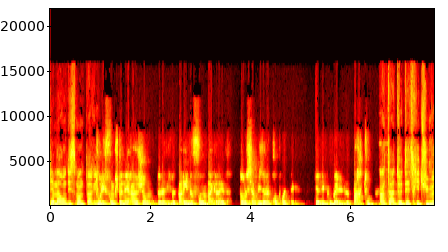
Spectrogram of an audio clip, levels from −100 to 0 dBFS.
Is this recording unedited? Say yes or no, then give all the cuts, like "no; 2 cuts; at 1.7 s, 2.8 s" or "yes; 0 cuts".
no; 1 cut; at 6.6 s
